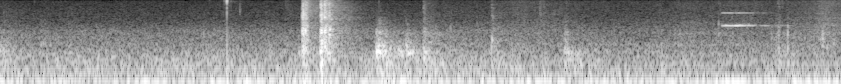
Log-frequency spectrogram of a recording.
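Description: Camera shutter release clicking as the shot is taken with the studio flash: two sharp clicks about half a second apart, the second louder. A short high beep sounds near the end.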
